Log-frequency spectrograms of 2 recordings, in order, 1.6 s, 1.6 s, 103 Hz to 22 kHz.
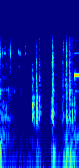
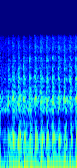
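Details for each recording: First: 1999 Ford Escort, transverse engine, started before the fuel pump inertia switch test: some clicks, then a steady, even idle with a smooth low hum and a chime beeping over it. Normal idle. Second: 1999 Ford Escort: the fuel pump inertia switch was smacked and its red button popped, killing the engine. Cranking gives regular whirring pulses, about five a second, with no firing. Crank-no-start because the tripped switch cuts the fuel pump.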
